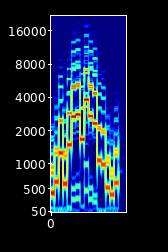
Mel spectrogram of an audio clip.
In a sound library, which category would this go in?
Sound effects > Other mechanisms, engines, machines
